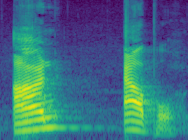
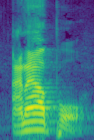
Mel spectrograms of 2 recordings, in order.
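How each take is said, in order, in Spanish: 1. Las dos palabras se dicen por separado. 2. La n se une suavemente con la siguiente palabra. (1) "No es" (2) "Será así"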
